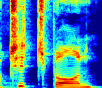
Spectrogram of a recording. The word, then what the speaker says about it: Tichborne: I wonder if you said Tichborne or Tichborne. I almost definitely said whatever it is phonetically. Yeah, it's Titch.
